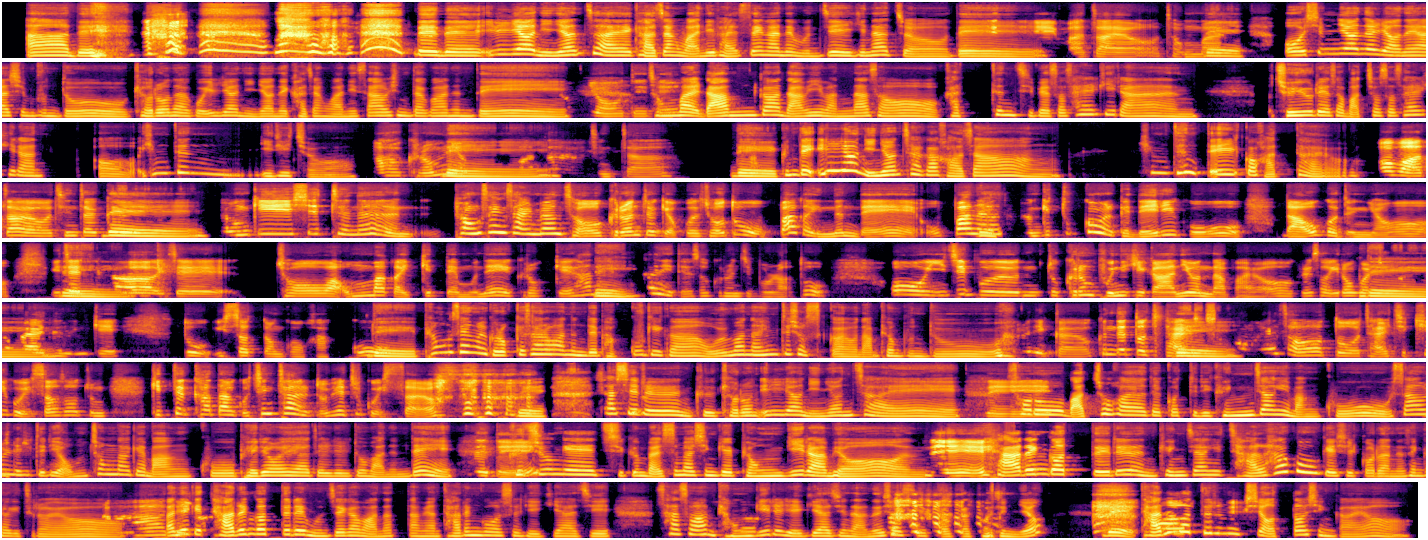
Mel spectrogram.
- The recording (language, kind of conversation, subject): Korean, advice, 다툴 때 서로의 감정을 어떻게 이해할 수 있을까요?
- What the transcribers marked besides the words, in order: laughing while speaking: "네"; laugh; tapping; other background noise; laugh; laugh; unintelligible speech; unintelligible speech; laugh; laughing while speaking: "같거든요"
